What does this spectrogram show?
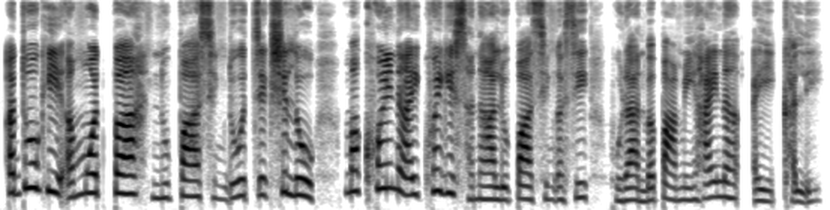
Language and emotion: Manipuri, fearful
